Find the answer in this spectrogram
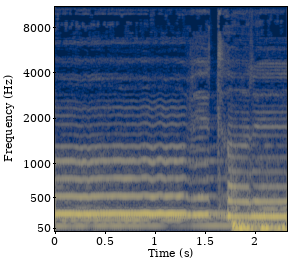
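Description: Dramatic background score: one long held note over a low drone. About 1.7 seconds in there is a short click, and the music moves to a slightly lower held note with deep bass coming in.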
